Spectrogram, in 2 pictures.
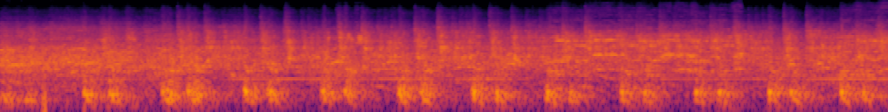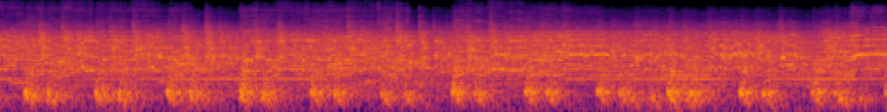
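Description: Temple drumming at about two beats a second over a held steady drone, with a large crowd of devotees murmuring and calling out.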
